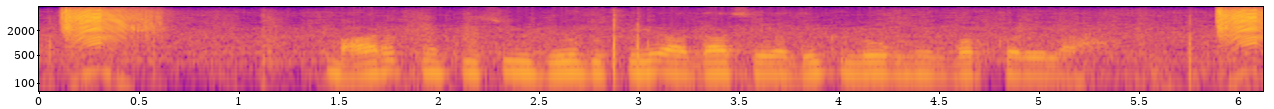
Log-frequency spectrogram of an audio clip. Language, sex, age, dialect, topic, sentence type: Bhojpuri, male, 36-40, Northern, agriculture, statement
